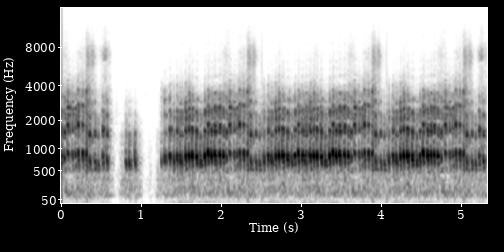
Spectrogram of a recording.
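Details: Weasel, with squeals, hisses and movement through underbrush noted: a dense, rapidly pulsed buzzy chatter, brief at first, then a short gap, then a sustained rattling trill running steadily to the end.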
